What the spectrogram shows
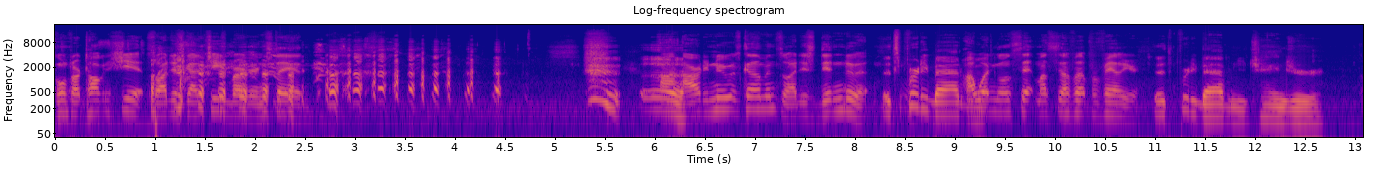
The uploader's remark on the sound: On the drive home we recorded a run down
